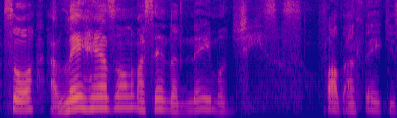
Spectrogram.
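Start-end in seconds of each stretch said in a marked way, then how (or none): 1.6-4.0 soft prayer. Retold or imitated. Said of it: "something like that".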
